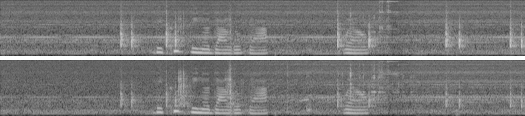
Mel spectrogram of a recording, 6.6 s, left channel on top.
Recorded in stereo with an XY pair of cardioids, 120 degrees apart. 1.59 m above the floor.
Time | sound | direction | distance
1.9 | a woman speaking | 5° left | ?
4.7 | a bicycle bell | 35° left | ?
